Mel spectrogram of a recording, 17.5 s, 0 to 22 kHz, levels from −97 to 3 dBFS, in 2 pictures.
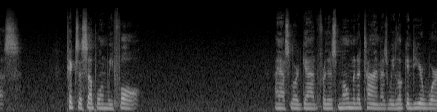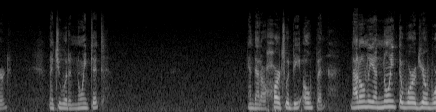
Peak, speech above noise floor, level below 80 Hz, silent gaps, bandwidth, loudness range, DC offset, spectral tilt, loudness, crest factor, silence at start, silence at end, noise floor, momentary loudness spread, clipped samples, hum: -18 dBFS; 30 dB; -72 dBFS; none; 15.5 kHz; 12 LU; under 0.1%; -5.5 dB/octave; -39 LUFS; 22 dB; 0 s; 0 s; -68 dBFS; 14 LU; under 0.1%; none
